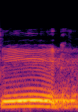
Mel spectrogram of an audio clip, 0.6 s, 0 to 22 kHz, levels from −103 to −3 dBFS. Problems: none marked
